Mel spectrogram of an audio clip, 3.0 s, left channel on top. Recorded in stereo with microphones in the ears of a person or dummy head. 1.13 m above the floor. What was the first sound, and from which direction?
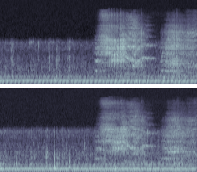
A cupboard door, 65° left (ahead or behind).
